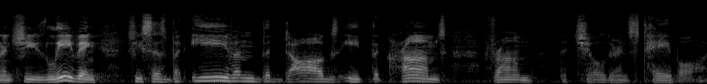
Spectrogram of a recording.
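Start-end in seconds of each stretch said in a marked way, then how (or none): 1.7-7.0 softer, lower quoted plea; humble reply. Retold or imitated. Canaanite woman answers Jesus, quietly humble.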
